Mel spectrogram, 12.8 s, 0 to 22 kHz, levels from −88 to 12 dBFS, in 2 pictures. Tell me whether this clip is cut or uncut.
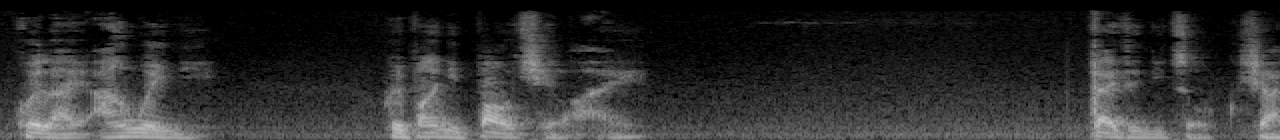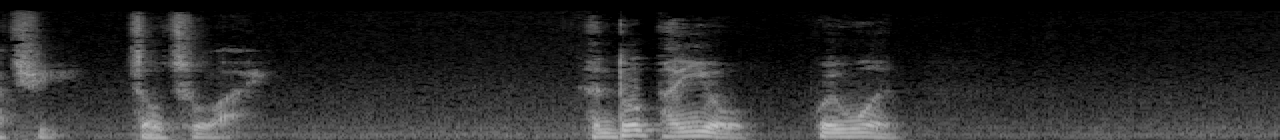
uncut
